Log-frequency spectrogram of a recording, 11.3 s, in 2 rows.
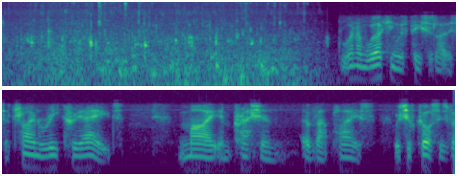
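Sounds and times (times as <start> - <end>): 
seawater washing back and forth over hydrophones: 0.0 - 4.3
speech: 4.4 - 7.3, 7.9 - 11.3.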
